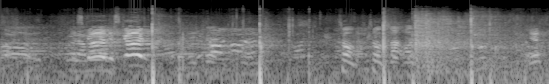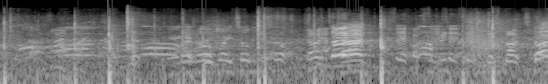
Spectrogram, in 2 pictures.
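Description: Football being kicked and bouncing on artificial turf: repeated sharp thuds about a second apart, with players shouting across the pitch in between.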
